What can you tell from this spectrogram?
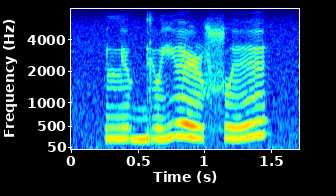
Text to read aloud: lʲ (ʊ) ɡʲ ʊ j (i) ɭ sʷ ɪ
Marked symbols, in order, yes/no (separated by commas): yes, no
